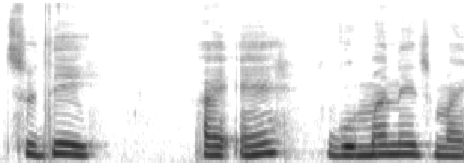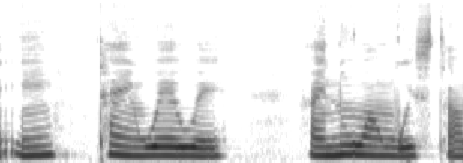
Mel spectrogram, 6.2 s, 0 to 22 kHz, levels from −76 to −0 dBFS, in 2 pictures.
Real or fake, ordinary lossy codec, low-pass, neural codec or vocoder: fake; none; 19.8 kHz; vocoder, 44.1 kHz, 128 mel bands every 256 samples, BigVGAN v2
